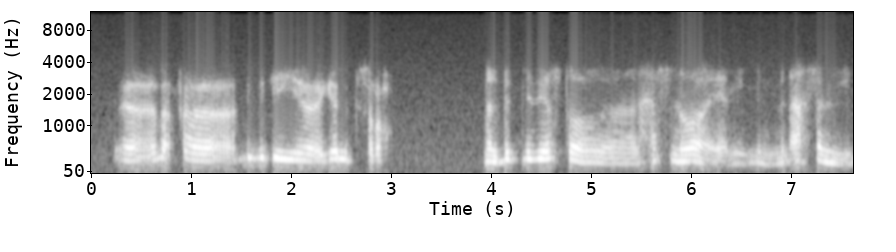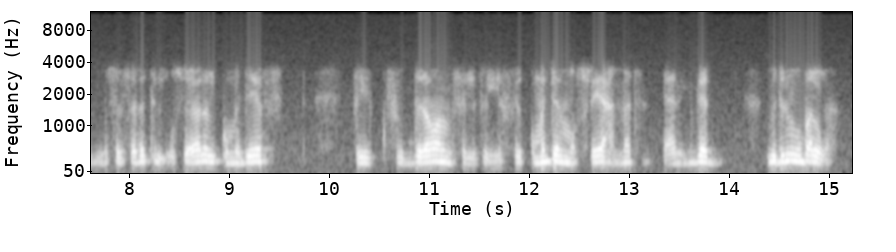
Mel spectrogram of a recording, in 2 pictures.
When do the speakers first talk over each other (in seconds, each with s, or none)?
none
